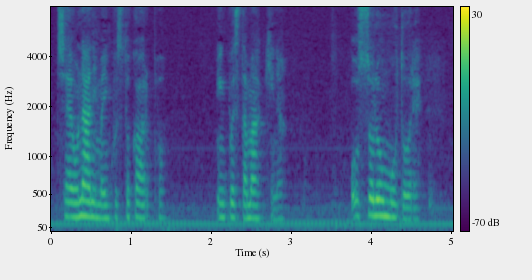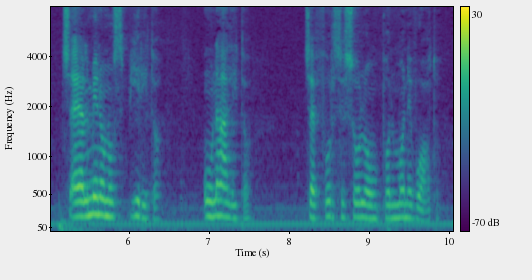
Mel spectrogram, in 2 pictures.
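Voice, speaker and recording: Radio drama: wounded, questioning wife, slightly deep, husky breathy voice, quiet delivery. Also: female voice, fairly even intonation, normal speed, pauses often. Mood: anguished, searching. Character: reproachful, searching wife in a night bedroom.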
